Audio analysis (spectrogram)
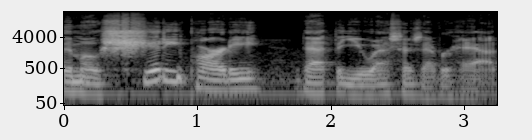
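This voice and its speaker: Speaking with an American accent, a man uses vocal fry and very wide pitch swings. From US, Idaho. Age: 60s. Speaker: podcast host. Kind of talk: monologue talk. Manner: casual, with many fillers.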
